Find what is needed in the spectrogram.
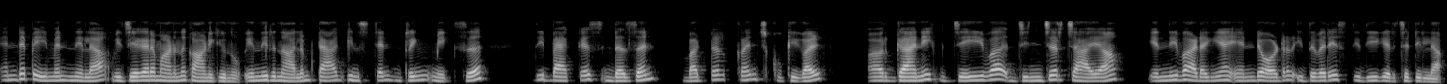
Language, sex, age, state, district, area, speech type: Malayalam, female, 30-45, Kerala, Kozhikode, urban, read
